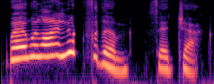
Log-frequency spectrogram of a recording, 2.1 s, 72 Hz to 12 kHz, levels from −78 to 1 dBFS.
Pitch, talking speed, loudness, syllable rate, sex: 300 Hz, 225 wpm, -15 LUFS, 5.9 syllables/s, female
